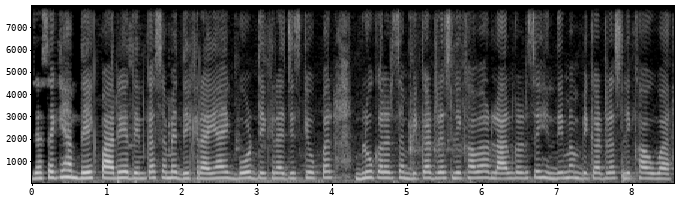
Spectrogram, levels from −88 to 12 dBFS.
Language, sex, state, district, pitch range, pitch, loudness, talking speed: Hindi, female, Bihar, Katihar, 245-265 Hz, 255 Hz, -17 LUFS, 295 wpm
